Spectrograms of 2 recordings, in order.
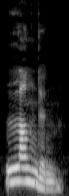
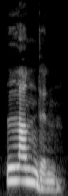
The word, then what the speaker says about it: London: And in the second part of the word, the O is pronounced as a schwa, like this, dun. So in full, we say London. Let's say that again. London.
